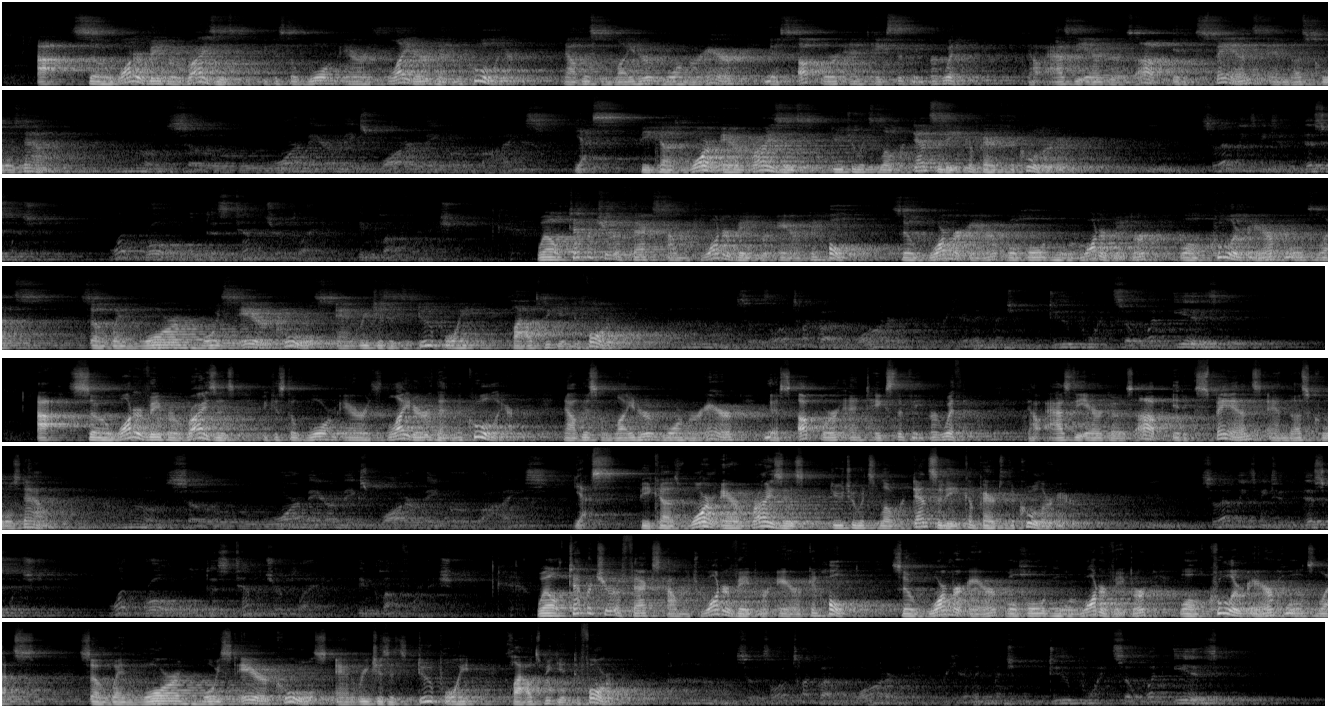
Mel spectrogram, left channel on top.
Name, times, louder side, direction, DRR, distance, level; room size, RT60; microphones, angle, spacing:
voice 1, 0.4-2.3 2.7-5.1 5.6-7.3 7.6-9.6 10.3-13.8 19.0-19.4 19.6-21.3 21.5-23.9 31.9-35.0 35.4-38.0 38.3-40.1 40.6-44.5 44.8-45.9, right 3 dB, 65° right, 3 dB, 0.7 m, -24 dB
voice 2, 10.2-10.5 14.2-18.7 24.6-27.1 27.6-29.8 30.1-31.1 35.6-35.9 40.6-41.2 46.4-51.9, right 1 dB, 20° right, -1 dB, 2.3 m, -42 dB
13.0 x 10.0 x 8.0 m, 2.7 s
head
